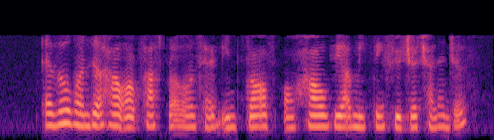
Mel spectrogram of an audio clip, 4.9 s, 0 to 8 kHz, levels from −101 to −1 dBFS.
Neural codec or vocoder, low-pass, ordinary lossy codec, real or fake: codec, 16 kHz, 4 kbps, X-Codec, WavLM features, trained on Multilingual LibriSpeech; 7.2 kHz; AAC, 16 kbps; fake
